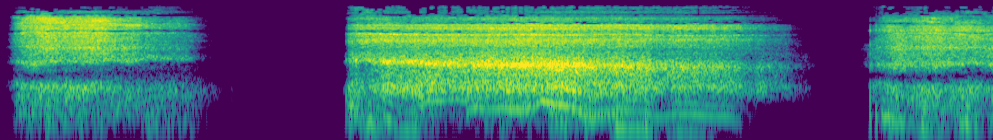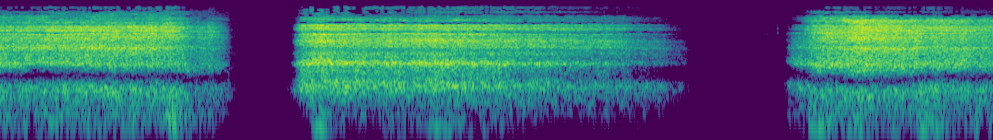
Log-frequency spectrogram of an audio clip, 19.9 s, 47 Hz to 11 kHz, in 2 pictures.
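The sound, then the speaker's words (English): Long, deep, raspy Darth Vader-style breaths, each a loud hissing rush lasting several seconds, separated by short silences. Four full breaths come in a slow, steady rhythm, with no talking, taken during a yoga practice after a downward-facing dog. “Next came 4 long Darth Vader breaths.”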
